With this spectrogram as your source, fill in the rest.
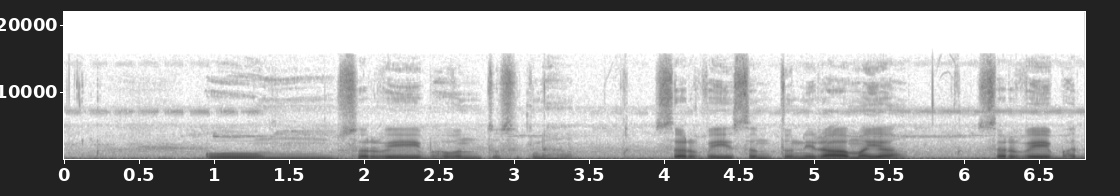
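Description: A man speaks calmly and slowly nearby.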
